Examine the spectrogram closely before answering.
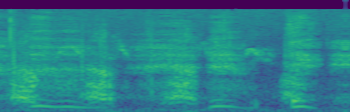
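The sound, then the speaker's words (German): Barking from a huge dog comes in several deep, loud bursts, each a rough growling bark with short gaps between them. “Das klingt so, als käme das Bellen näher. Himmel, was für ein Riesenvieh.”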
